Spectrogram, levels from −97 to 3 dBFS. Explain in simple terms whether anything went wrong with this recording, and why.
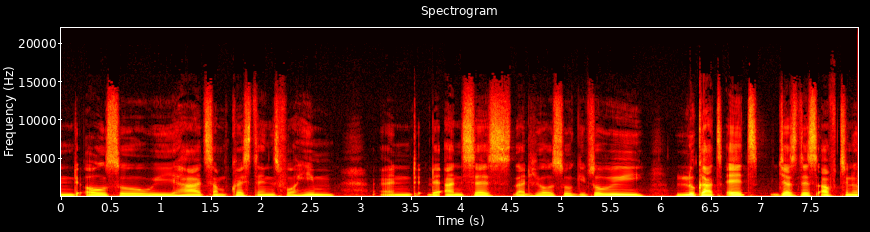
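Nothing went wrong with this speech recording: the signal stays steady and intact throughout, with no technical faults to point to at any moment.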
